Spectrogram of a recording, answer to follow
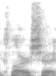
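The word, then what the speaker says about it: cláirseach: In the clairshah, I say clairshah, it's pronounced differently in lots of different dialects, except my family comes from Ulster, so I'm used to hearing it called clairshah.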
